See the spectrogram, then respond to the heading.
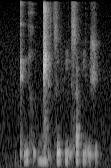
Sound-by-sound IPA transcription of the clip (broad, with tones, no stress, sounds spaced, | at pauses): kʼ i˨ x ṵ˧ ɡ͡ǁ ḭ˨ t͡s ɨ˨ f j ḭ˦ s a˨ f j ḛ˨ ʒ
